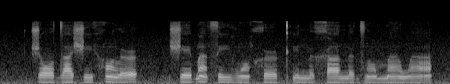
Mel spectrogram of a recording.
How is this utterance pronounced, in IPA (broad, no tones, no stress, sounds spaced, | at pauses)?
t͡ʃ ɔ d a ʃ i h ɔ̃ l ə˞ | ʃ e ɓ ã s i v ɔ̃ x ə˞ kʼ i n ə x a n ə d͡z ɔ̃ m ã w ã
